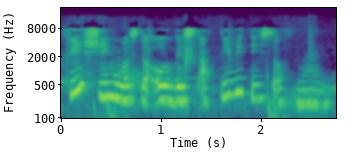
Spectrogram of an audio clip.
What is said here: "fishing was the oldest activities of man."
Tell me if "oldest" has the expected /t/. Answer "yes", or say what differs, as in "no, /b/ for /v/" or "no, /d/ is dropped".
yes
